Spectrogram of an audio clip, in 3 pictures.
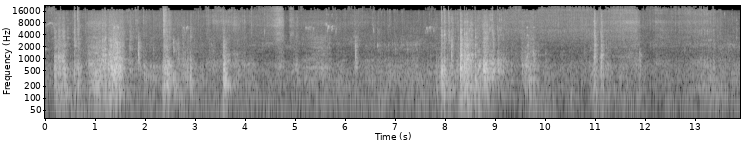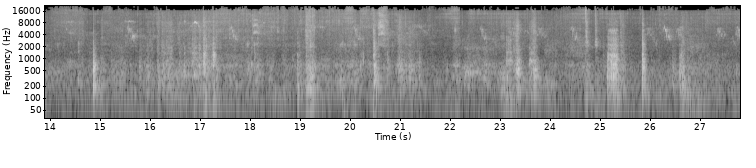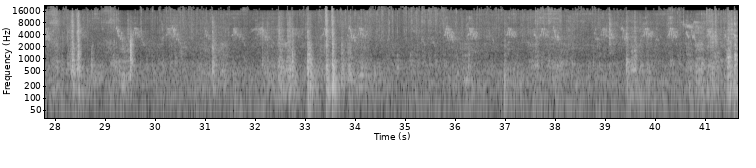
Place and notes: Saint-Martin-de-Ré, France - The marina
The very soft sound of the marina during a quiet low tide, on a peaceful and shiny sunday morning.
